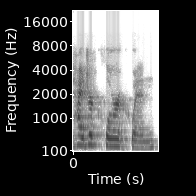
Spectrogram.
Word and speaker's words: hydroxychloroquine: hydro hydro and nasa if i can pronounce this yeah no problem that's it's hydrochloroquine hydrochloroquine okay awesome so thank you for reading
